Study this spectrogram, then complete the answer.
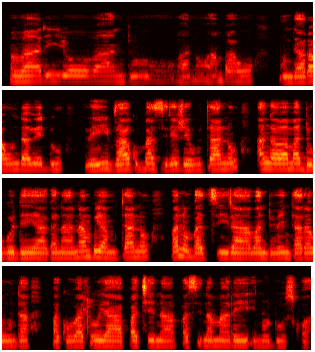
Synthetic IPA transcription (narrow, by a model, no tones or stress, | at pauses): ʋarijo̞ʋantʰuʋano̞ɦambawo̞ | mundʱaɾaundaʋe̞ɗu | ʋe̞ib͡vakuɓaziɾe̞ʐe̞utano̞ | aŋɡaʋamadʱo̞ɡʱo̞dʱe̞jakanaːnambujamutano̞ | ʋano̞ɓat͡siraʋantʰuʋe̞ndʱaɾaunda | pakuʋaɬo̞japat͡ʃe̞napasinamaɾeino̞ɗuːswa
